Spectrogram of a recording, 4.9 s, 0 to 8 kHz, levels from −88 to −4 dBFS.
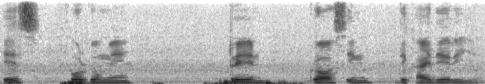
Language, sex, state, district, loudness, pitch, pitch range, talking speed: Hindi, female, West Bengal, Alipurduar, -21 LUFS, 150 Hz, 150-160 Hz, 110 wpm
